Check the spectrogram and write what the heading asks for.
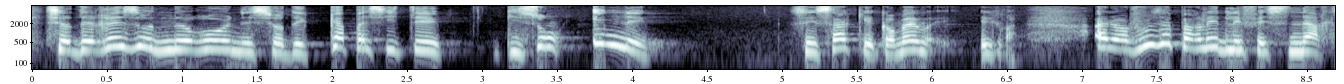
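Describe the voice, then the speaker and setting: An older woman lectures a room full of listeners. Her voice sits fairly high yet stays mellow and soft-edged. She talks in a lively, chatty way, full of asides and hesitations. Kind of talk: live lecture to an audience. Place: lecture hall.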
